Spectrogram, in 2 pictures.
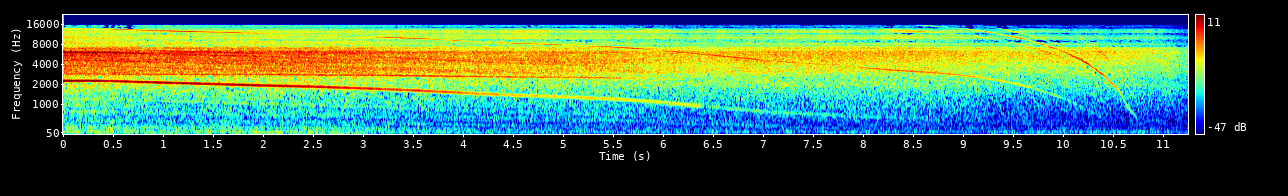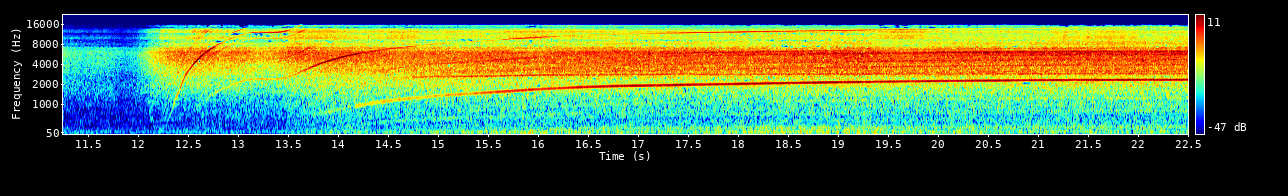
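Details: High, shrill whine of a dental drill that slows and drops in pitch, briefly stops, then speeds back up; stock sound effect of a dental drill.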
